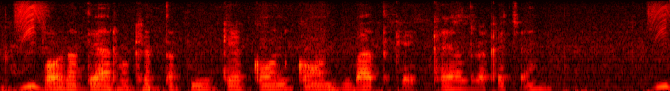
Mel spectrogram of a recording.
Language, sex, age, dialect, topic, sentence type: Bhojpuri, male, <18, Southern / Standard, agriculture, question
